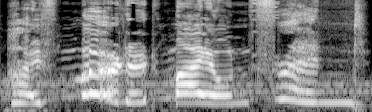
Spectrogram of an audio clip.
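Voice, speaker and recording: High-pitched boy deckhand, desperate, pleading, swooping intonation, old seafaring storybook drama. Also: very animated, a little slow, noisy background, heavily acted. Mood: horrified. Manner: pleading, archaic nautical speech.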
